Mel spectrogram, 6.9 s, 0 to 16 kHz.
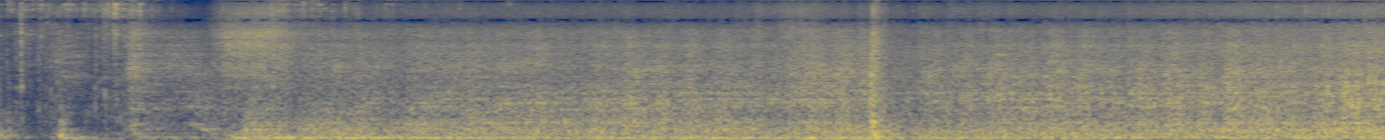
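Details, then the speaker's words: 1993 Chevy Silverado 5.7L 350 TBI, knocking worse over weeks: engine runs with uneven lumpy knock at rough idle, sounds like rod knock; compression 150 on all but middle two driver-side cylinders at 90; blown head gasket or cracked head suspected. "not sure what it is kind of sounds like rod knock i also did a compression test i'm at 150 on every cylinder except the middle two on the driver's side are at 90. so it's definitely blowing through the head gasket or cracked or something"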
